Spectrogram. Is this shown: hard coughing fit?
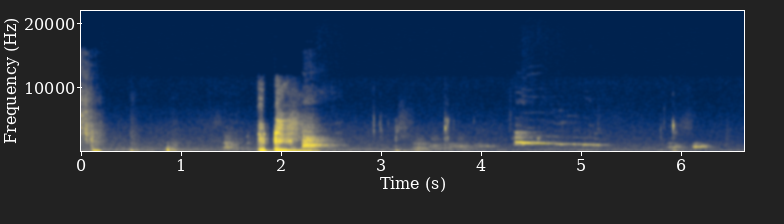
no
